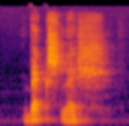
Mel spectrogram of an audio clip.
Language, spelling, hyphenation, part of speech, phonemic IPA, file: Dutch, backslash, back‧slash, noun, /ˈbɛkslɛʃ/, Nl-backslash.ogg
- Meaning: backslash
